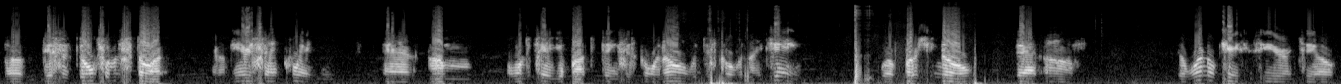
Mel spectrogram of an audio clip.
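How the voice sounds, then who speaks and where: A man's voice: medium pitch, bright, forceful tone, no echo. A man on death row talking over a prison phone call, rambling and circling back with lots of fillers. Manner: rambling, repeats himself, many fillers. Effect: heard over a prison phone call. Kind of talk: recorded phone testimony. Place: prison cell block.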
